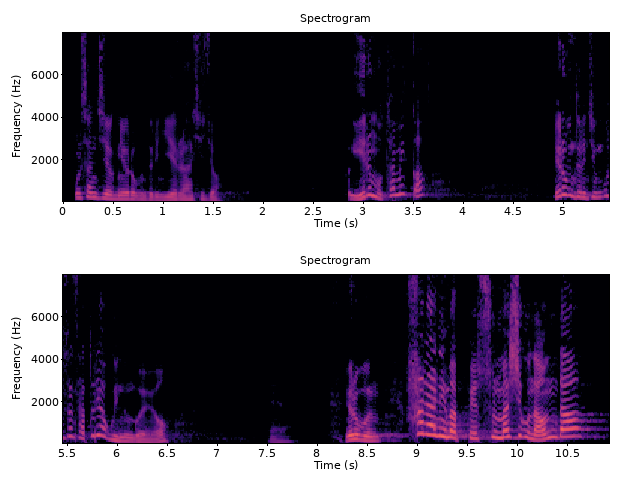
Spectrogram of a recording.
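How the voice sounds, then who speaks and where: Speaking very fast at an extremely high pitch, a man swings his voice very widely and leaves long, frequent pauses. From Busan, South Korea. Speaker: pastor. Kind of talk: sermon. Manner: animated.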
